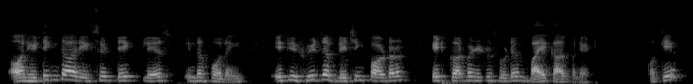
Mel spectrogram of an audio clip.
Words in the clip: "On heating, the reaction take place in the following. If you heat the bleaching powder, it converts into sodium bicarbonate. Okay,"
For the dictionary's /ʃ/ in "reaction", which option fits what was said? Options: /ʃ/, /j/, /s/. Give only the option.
/s/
